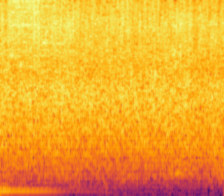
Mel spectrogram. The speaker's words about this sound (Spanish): Oye, un aplauso para los dos, de verdad. Muchas gracias.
